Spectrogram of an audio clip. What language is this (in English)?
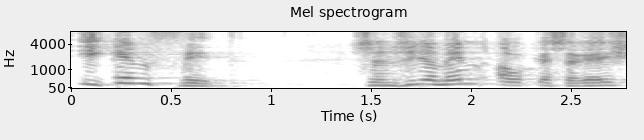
Catalan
